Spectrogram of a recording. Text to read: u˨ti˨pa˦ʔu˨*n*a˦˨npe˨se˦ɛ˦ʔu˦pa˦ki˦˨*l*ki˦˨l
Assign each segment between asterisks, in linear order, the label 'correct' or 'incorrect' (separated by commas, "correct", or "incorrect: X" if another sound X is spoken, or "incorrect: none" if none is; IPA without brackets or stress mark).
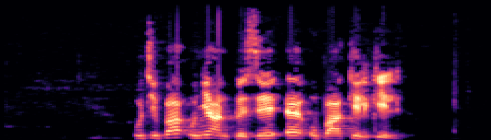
incorrect: ɲ, correct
